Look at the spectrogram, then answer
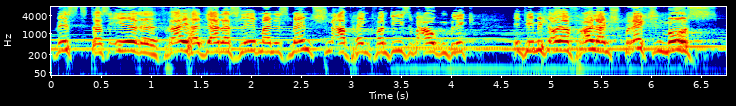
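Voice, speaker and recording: Man acting a desperate, high-pitched young man pleading. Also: moderate pace, bright, forceful tone. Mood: desperate imploring. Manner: urgent, dramatic pleading. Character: desperate, imploring young man begging entry at night. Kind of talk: dramatic literary audiobook acting. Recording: reverberant hall, faint music behind.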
